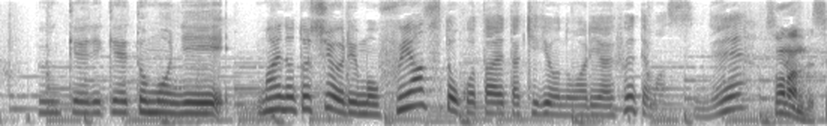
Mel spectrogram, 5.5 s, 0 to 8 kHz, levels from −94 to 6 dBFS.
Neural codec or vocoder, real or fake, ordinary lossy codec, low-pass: none; real; none; none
